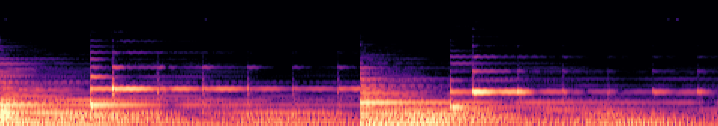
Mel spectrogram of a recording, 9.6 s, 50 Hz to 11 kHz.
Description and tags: Slow Piano Chords with High Notes
100 BPM - A slow piano loop with chords, and a pseudo-echoing high note section. I'd love to see what you make!
chord, piano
